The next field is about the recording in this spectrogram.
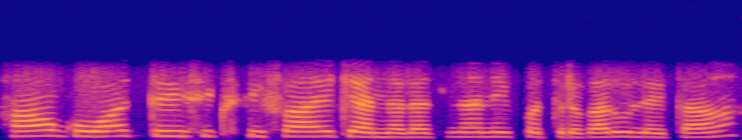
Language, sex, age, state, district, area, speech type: Goan Konkani, female, 18-30, Goa, Bardez, urban, conversation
